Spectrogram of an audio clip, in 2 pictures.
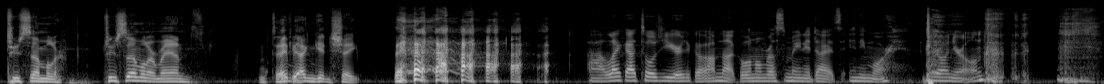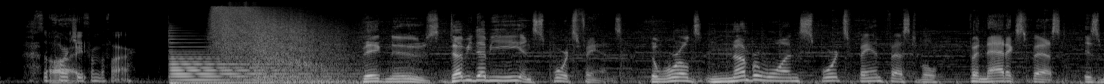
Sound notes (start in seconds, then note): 3.9 Gunther laughs; 12.7 ominous music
